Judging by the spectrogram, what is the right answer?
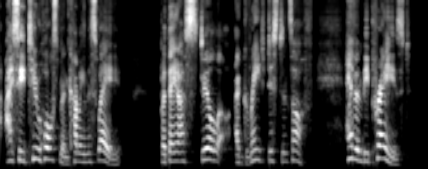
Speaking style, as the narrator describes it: exclaimed

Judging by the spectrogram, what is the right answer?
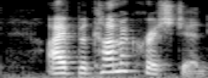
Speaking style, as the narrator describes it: blurted out

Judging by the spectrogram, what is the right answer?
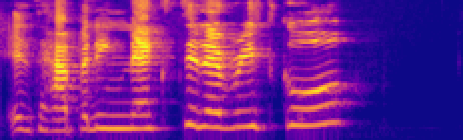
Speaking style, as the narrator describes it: shouted the Grand High Witch

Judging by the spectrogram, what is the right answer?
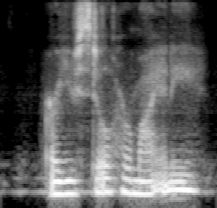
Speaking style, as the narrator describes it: he asked quietly

